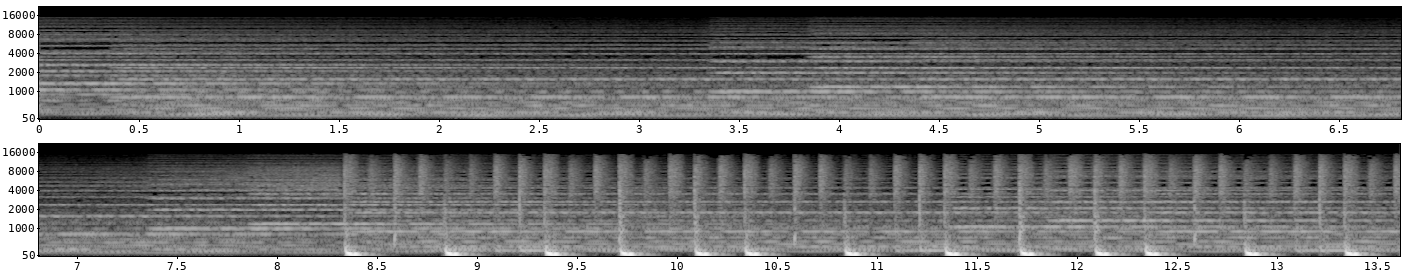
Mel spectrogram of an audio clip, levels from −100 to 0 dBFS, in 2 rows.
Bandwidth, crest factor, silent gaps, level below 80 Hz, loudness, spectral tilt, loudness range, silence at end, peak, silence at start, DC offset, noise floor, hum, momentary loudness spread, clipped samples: 14 kHz; 18 dB; none; -22 dBFS; -21 LUFS; -5.5 dB/octave; 15 LU; 0 s; -2 dBFS; 0 s; under 0.1%; -35 dBFS; none; 17 LU; under 0.1%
